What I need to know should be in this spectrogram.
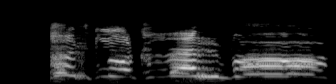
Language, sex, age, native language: Icelandic, male, 9, Icelandic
